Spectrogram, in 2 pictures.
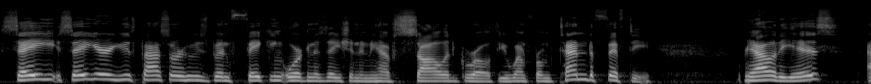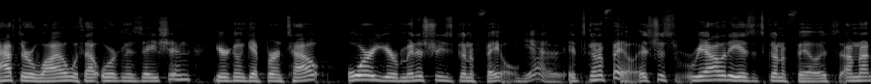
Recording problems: abrupt cut into speech; at the end

